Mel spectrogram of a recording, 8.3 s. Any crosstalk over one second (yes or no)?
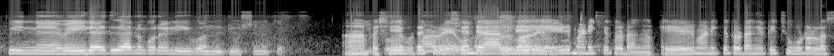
yes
